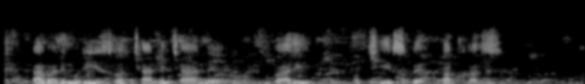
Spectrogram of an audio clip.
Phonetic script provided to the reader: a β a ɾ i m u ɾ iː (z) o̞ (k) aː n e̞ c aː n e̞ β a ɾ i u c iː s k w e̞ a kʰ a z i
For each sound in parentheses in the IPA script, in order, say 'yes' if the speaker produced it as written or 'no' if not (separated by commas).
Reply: yes, no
